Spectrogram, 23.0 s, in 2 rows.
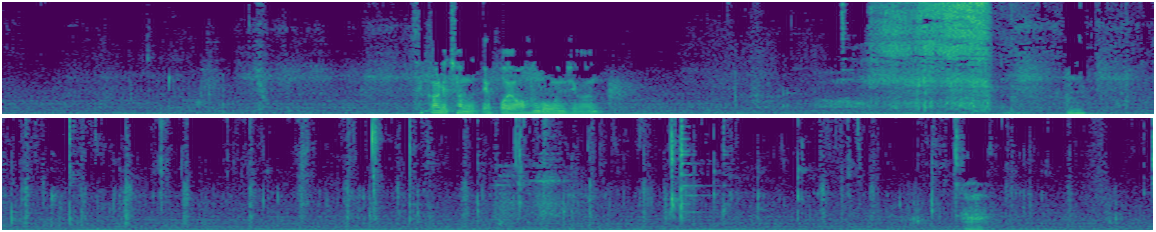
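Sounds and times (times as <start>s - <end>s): man slurping food: 8.6s - 10.1s
wet chewing and crunching: 8.7s - 23.0s.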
